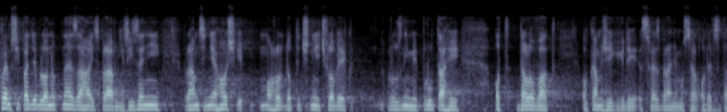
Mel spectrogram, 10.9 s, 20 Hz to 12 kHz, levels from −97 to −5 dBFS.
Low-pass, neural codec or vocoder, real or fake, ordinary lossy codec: 7.2 kHz; none; real; Opus, 24 kbps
